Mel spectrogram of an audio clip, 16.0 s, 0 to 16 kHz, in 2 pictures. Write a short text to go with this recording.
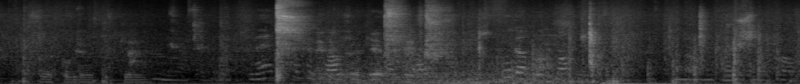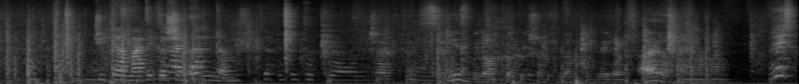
together with a group of youngsters in the train to Maribor, waiting for departure. train staff changes here, the austrians have left and the slowenians take over. (tech: SD702, Audio Technica BP4025)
